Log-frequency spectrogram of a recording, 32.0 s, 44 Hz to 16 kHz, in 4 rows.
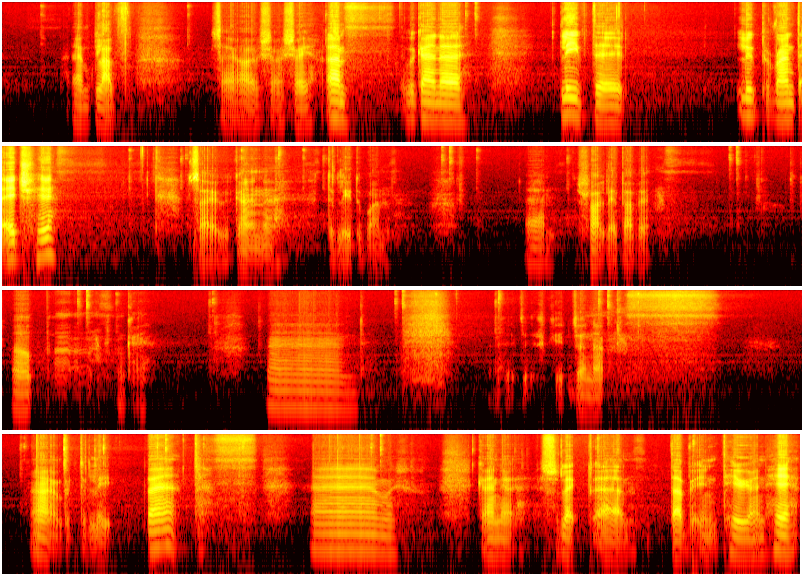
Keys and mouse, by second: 1.8 click, 2.0 click, 2.4 click, 4.6-9.3 drag, 12.4-15.3 middle drag, 15.3-17.1 drag, 17.1-18.7 middle drag, 19.9 click, 20.3-23.3 middle drag, 23.3 click, 23.4 middle click, 23.7 click, 24.9 Delete, 26.0-29.6 drag.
